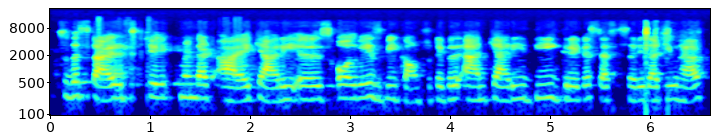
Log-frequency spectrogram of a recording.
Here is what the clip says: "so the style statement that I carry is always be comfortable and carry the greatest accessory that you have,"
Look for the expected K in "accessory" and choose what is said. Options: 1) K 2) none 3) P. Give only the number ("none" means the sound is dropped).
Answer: 2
